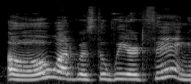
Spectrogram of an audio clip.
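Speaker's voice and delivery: drawn-out, loud "oh" of interest; acted-out curious question, stretched and loud; feigned curiosity. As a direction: ask it slowly, playing innocent and intrigued. Acts out own curious reply.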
